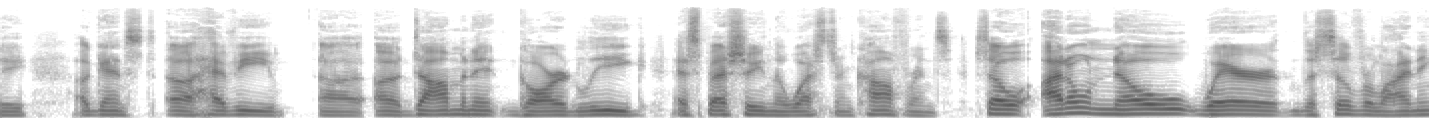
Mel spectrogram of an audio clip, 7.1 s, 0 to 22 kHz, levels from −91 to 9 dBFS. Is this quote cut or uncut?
cut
